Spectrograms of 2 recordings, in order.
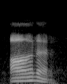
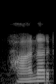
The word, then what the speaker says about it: honour: ఆనర్. అదేంటి హానర్ కదా అనుకుంటున్నారా? ఆ హానర్ కాదండి బాబు, ఆనర్. ఎందుకంటే హెచ్ సైలెంట్ అండి.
